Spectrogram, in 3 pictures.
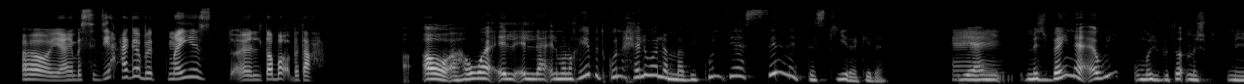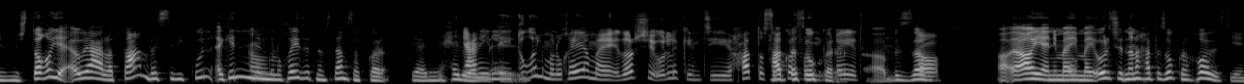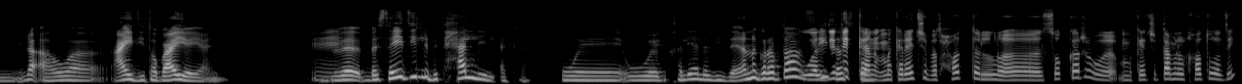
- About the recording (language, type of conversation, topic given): Arabic, podcast, إيه أكتر طبق بتحبه في البيت وليه بتحبه؟
- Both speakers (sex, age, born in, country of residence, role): female, 25-29, Egypt, Egypt, guest; female, 30-34, Egypt, Romania, host
- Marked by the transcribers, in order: unintelligible speech; unintelligible speech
